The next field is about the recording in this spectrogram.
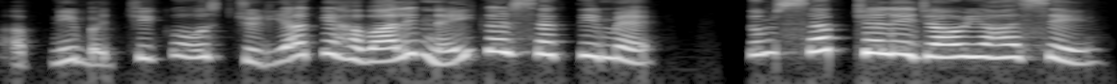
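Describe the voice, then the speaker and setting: A woman acts out a cartoon mother bird, devoted and protective. The voice is high and swings widely with emotion, emphatic and heartfelt, in a very dry recording. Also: lively intonation, measured pace, no room sound. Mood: indignant. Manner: tender, emphatic, indignant when her child is threatened. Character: loving, protective mother bird, adult female, fiercely devoted. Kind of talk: Hindi cartoon story voice acting.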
